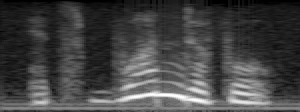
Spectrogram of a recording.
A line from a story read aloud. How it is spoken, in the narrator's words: gasped Alvin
